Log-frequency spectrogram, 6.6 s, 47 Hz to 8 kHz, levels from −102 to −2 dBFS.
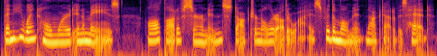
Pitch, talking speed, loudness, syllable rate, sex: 195 Hz, 200 wpm, -18 LUFS, 5.4 syllables/s, female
